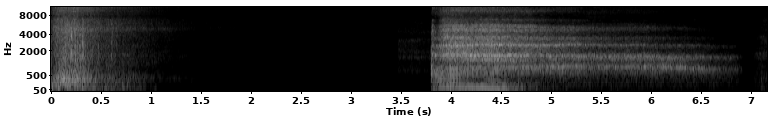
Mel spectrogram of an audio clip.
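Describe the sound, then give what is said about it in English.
A person draws a deep breath, holds it through a few seconds of silence, then releases it in a long, loud, voiced sighing exhale that slowly trails off. “We're going to take a deep breath in, hold it, and then let it out.”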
